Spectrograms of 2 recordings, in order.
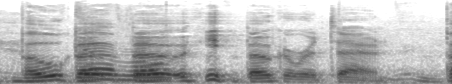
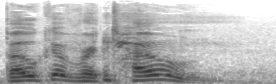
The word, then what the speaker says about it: Boca Raton: Boca Raton. – Boca Raton.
